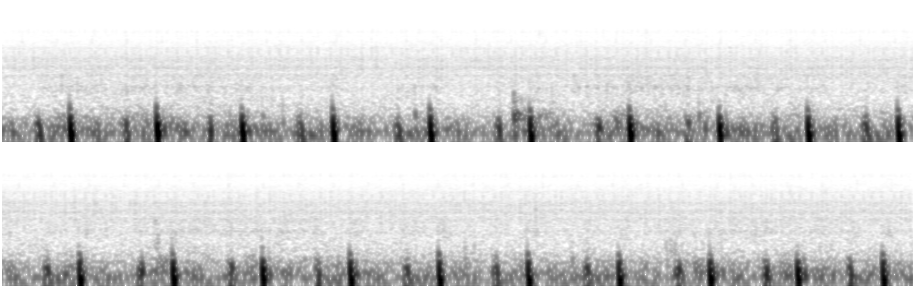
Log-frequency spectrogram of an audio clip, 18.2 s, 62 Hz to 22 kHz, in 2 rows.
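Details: Japanese sleep ASMR recording of heartbeat and breathing sounds, 20 minutes long: regular soft heartbeat thumps at about 67 a minute, even rhythm; normal heartbeat.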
